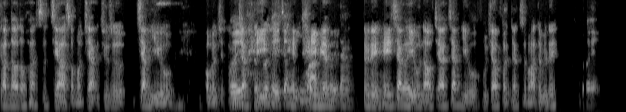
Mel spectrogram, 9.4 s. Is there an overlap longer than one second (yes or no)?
yes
